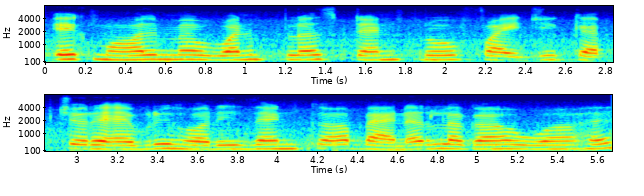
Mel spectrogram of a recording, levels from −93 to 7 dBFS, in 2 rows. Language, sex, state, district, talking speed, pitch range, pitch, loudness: Hindi, female, Punjab, Pathankot, 180 wpm, 200-220 Hz, 215 Hz, -17 LUFS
